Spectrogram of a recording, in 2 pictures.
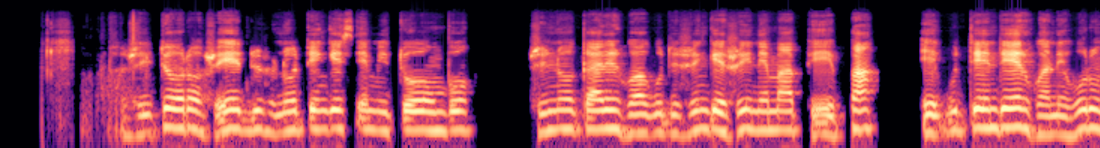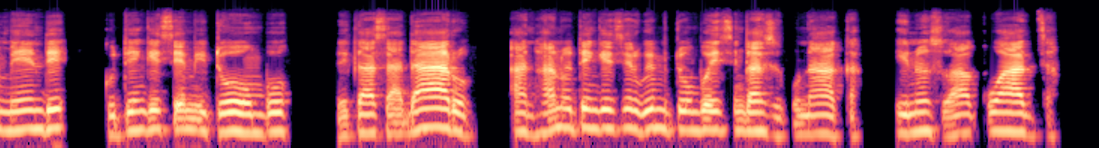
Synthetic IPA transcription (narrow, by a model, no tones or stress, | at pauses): ʐito̞ɾo̞ʐe̞ɗuʐino̞te̞ŋɡe̞semito̞mbo̞ | ʐ̥ino̞kaɾirwakutiʐiŋɡe̞ʐiːne̞mapʰe̞̰pa | e̞kute̞nde̞rwane̞ɦuɾume̞nde̞ | kute̞ŋɡe̞semitombo̞ | ʐikasa̰ɗaɾo̞ | antuano̞te̞ŋɡe̞se̞rwe̞mito̞mbo̞isiŋɡazikunaka | ino̞zo̰akwaːd͡za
